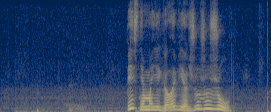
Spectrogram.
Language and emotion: Russian, neutral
